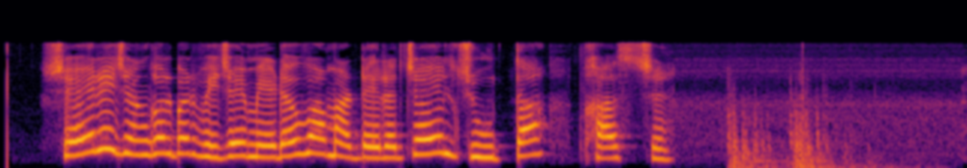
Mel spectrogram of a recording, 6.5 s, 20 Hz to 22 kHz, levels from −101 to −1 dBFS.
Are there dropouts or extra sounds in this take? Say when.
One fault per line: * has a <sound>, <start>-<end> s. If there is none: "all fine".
* has a thud, 4.8-6.4 s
